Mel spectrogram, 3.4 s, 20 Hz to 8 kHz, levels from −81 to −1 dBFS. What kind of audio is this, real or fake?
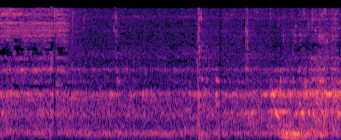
fake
